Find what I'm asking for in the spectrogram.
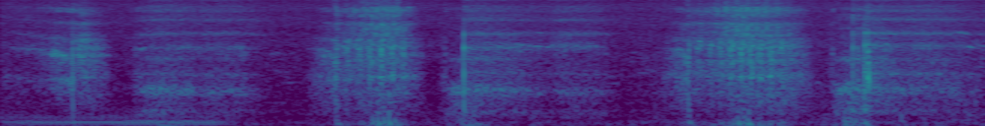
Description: Snoring this is driving me mad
